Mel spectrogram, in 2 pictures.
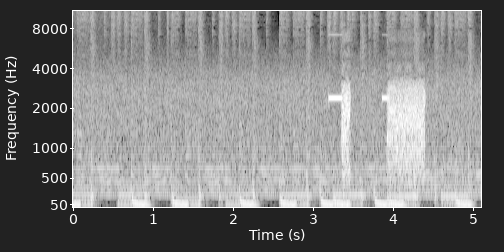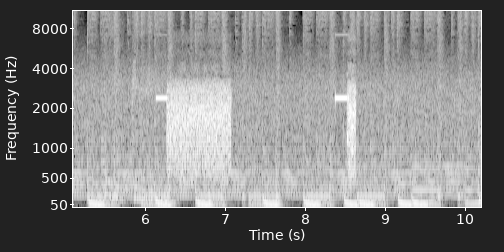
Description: ACARS aircraft data, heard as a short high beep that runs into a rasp, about 2400 baud, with radio hiss.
